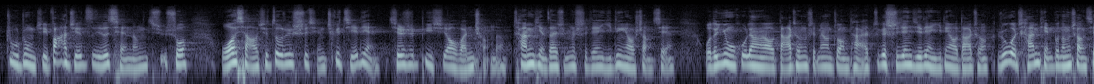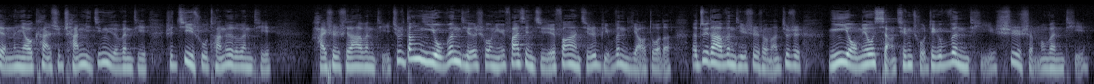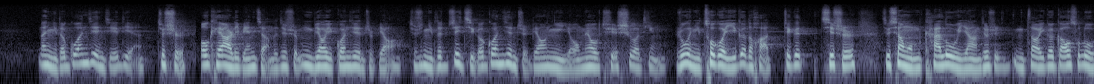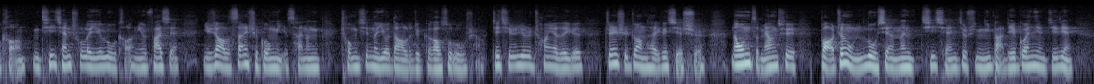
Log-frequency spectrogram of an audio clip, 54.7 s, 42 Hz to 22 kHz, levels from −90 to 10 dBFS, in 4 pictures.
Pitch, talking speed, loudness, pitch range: 160 Hz, 340 characters per minute, -25 LUFS, 145-180 Hz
